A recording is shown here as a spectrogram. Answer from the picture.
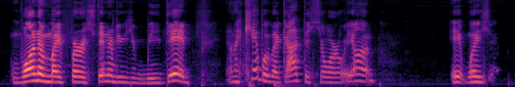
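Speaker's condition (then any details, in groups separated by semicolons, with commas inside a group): Cerebral palsy; diagnosed age two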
